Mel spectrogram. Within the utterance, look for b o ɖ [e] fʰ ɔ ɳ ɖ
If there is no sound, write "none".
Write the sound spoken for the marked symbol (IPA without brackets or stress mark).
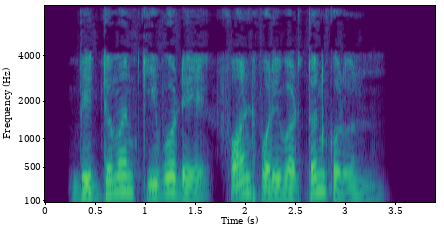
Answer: e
